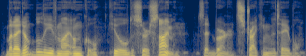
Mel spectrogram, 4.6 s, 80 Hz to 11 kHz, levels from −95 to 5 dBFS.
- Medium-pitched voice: No, low, 105 Hz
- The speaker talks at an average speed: Yes, average, 185 wpm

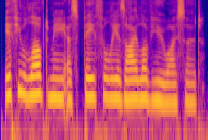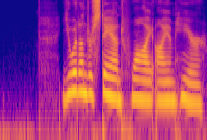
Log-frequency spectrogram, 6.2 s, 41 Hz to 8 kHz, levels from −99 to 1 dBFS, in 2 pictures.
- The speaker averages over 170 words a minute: Yes, average, 185 wpm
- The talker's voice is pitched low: No, high, 200 Hz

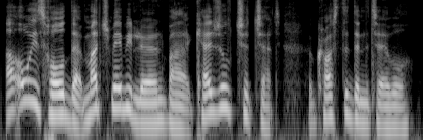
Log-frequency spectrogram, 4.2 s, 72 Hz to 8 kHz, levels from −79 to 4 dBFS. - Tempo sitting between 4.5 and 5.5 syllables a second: No, 5.8 syllables/s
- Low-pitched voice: No, medium, 155 Hz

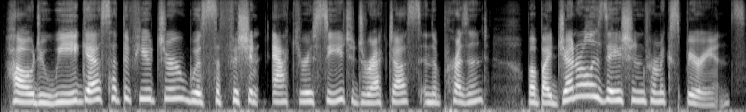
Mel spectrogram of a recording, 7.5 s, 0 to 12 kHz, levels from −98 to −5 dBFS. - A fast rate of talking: No, average, 170 wpm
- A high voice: Yes, high, 235 Hz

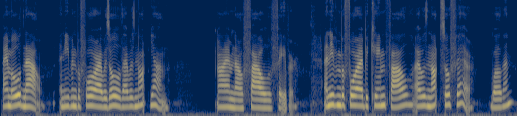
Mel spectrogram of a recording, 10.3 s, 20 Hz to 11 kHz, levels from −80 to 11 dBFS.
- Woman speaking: Yes, female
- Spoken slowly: No, average, 185 wpm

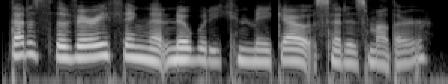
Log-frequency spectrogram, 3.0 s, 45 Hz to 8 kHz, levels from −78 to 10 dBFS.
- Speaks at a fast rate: Yes, fast, 260 wpm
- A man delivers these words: No, female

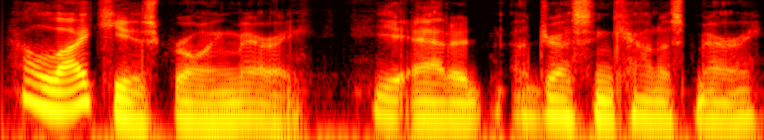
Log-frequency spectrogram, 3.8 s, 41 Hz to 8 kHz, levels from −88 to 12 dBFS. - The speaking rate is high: No, average, 175 wpm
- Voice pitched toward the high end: No, very low, 95 Hz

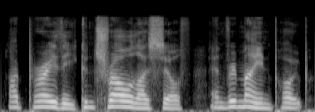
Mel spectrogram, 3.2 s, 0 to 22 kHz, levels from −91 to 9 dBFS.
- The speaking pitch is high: No, medium, 175 Hz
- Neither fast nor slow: Yes, average, 150 wpm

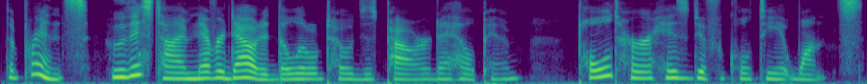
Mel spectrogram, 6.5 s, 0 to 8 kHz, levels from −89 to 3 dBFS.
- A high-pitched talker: Yes, high, 215 Hz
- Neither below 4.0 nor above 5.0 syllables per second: Yes, 4.8 syllables/s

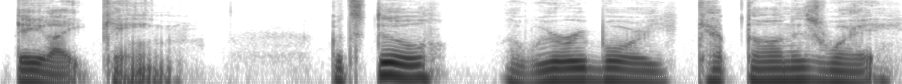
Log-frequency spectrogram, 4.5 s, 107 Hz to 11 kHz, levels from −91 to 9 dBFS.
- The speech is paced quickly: No, average, 145 wpm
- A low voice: Yes, low, 120 Hz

